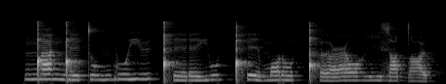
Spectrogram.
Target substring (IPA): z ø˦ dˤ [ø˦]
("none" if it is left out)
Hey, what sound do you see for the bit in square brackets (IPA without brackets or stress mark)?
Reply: ø˨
